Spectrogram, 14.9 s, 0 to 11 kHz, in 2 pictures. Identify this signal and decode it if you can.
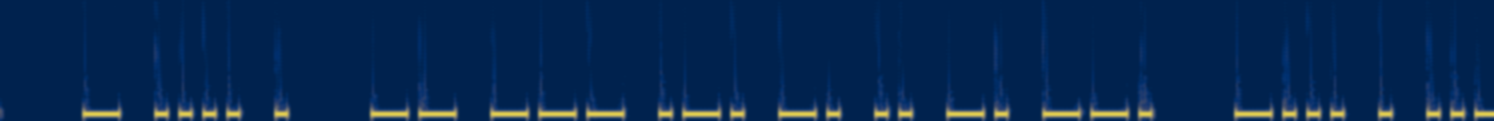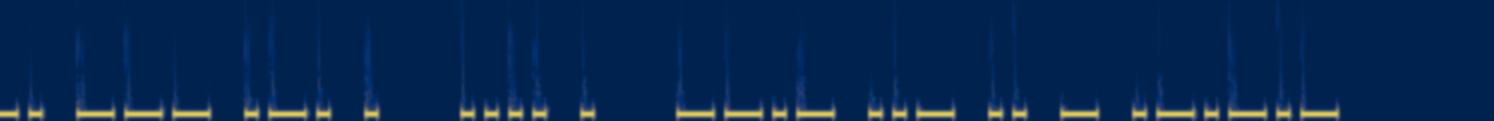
Morse code, heard as a keyed tone, about 20 wpm, 700 Hz. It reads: THE MORNING BEFORE HE QUIT.
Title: Pangram Challenge v2 - 20wpm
